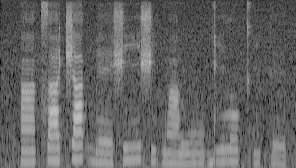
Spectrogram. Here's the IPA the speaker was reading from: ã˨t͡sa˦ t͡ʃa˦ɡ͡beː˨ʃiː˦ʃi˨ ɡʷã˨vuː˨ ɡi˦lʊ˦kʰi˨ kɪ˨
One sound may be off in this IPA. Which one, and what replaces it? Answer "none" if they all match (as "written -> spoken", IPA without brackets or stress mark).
none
